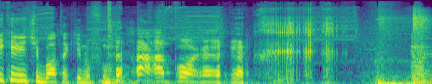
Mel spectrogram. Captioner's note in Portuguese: risos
